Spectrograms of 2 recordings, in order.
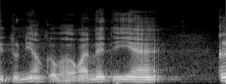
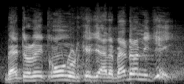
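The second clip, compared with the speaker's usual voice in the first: higher, quick call to sit down; playful scolding call; 5 semitones higher, 3 dB louder, faster than usual. Real, not acted. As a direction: call across the hall to stop someone leaving. Calling to someone leaving.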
